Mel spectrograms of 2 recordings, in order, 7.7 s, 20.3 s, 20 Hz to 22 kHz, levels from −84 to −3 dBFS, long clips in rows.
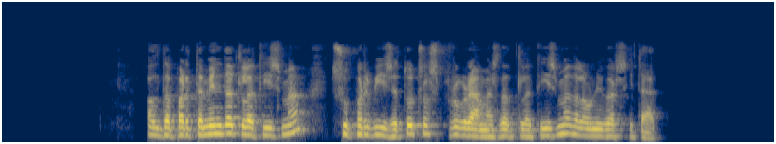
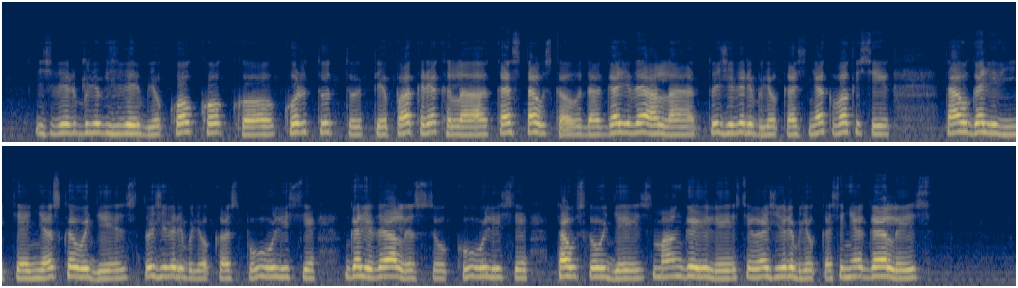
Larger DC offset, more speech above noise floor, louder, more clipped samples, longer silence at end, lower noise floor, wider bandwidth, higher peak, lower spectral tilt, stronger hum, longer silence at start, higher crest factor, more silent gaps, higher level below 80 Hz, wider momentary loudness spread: neither; first, 48 dB vs 32 dB; first, -20 LUFS vs -25 LUFS; neither; first, 1.2 s vs 1 s; first, -67 dBFS vs -56 dBFS; second, 7.8 kHz vs 8.6 kHz; first, -2 dBFS vs -8 dBFS; about the same, -6 dB/octave vs -7 dB/octave; neither; first, 1.45 s vs 0.35 s; about the same, 18 dB vs 18 dB; neither; about the same, -64 dBFS vs -60 dBFS; about the same, 11 LU vs 9 LU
